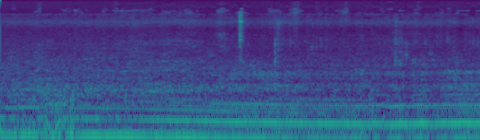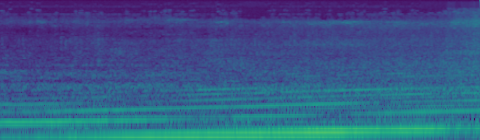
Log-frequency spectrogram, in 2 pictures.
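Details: Turbocharged Toyota Corolla accelerating after a fuel system upgrade with a new fuel pump and pump assembly; deep smooth note rising steadily in pitch, no misses or rattles, running healthy.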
